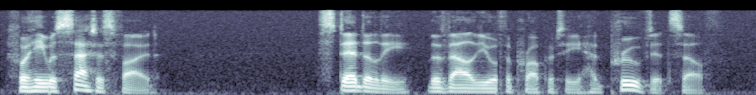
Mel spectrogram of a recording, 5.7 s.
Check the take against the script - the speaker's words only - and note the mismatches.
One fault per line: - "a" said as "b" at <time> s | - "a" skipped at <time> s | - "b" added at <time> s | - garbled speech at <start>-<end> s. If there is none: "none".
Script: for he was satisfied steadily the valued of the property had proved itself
- "valued" said as "value" at 3.3 s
